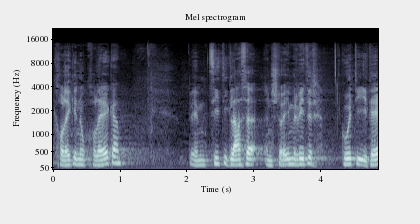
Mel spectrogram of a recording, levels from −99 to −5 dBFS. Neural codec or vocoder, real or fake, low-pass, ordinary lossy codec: none; real; 14.4 kHz; AAC, 48 kbps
